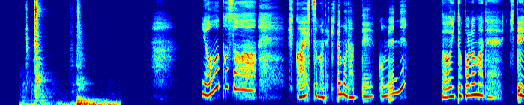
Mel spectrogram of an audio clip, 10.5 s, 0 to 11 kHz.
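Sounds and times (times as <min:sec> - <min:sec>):
dressing-room door opening with latch click and rumbling swing: 0:00.4 - 0:02.4
speech: 0:04.0 - 0:08.2, 0:08.8 - 0:10.4.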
